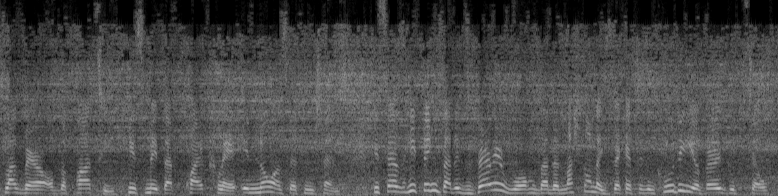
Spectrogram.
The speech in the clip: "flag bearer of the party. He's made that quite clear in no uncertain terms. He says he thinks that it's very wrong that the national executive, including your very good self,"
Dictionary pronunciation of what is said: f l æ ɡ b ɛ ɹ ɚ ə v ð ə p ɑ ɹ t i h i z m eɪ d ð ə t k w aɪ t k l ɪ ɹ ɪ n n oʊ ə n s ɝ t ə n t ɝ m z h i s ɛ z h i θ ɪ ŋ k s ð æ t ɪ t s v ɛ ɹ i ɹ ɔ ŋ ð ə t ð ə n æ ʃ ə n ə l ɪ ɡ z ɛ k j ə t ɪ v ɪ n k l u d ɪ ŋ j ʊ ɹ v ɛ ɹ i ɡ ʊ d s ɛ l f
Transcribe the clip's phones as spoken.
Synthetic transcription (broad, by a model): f l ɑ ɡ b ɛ ɹ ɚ ə v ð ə p ɑ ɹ t i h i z m eɪ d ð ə t k w aɪ t k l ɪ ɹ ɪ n n oʊ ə n s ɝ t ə n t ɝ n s h i s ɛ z h i θ ɪ ŋ k s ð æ t ɪ t s v ɛ ɹ i ɹ ɔ ŋ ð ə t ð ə n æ ʃ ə n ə l ɪ ɡ z ɛ k j ə t ɪ v ɪ n k l u d ɪ ŋ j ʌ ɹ v ɛ ɹ i ɡ ʊ d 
